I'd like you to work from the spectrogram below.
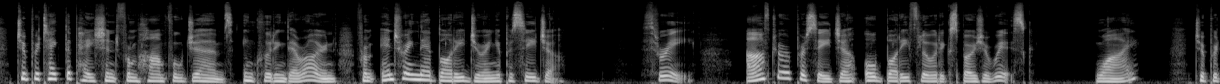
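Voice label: E Learning Health Safety Training, female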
